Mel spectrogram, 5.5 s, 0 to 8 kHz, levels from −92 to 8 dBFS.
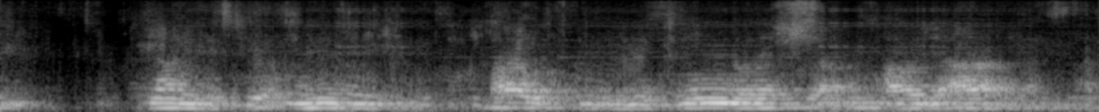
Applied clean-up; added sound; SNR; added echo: neural separator model SepFormer DNS4.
